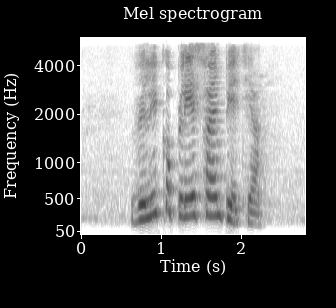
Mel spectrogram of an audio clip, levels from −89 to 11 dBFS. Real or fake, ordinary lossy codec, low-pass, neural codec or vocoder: real; AAC, 24 kbps; 5.4 kHz; none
